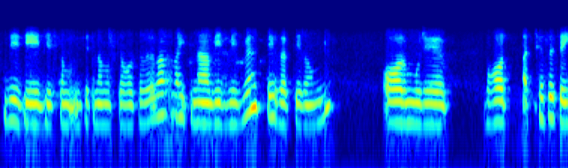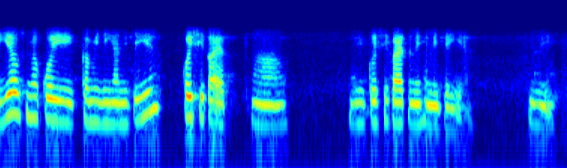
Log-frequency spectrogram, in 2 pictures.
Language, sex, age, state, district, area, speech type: Urdu, female, 30-45, Uttar Pradesh, Ghaziabad, urban, conversation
